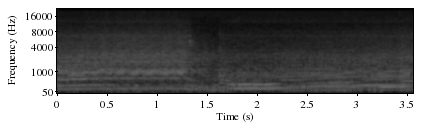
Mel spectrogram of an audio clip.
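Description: Ferrari Testarossa engine in a racing video game, revving steadily with rising harmonic tones that drop and climb again through gear changes, loud and continuous with no talk.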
